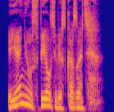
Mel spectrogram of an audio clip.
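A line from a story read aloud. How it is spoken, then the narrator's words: Hopeless sigh. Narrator (Russian): безнадежно вздохнул Герт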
